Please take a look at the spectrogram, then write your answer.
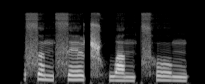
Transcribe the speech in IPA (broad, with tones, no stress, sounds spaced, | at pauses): s ə˥˨ n s e˦ ɪ̯ ʈ͡ʂʰ w a˨˩ n t͡sʰ ʊ˥˨ ŋ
